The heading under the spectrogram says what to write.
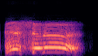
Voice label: voice message art reloading, crew tanks czech

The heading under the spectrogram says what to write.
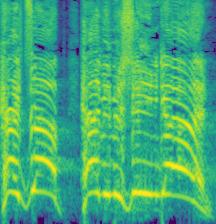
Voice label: US threat mg, battlechatter, english

